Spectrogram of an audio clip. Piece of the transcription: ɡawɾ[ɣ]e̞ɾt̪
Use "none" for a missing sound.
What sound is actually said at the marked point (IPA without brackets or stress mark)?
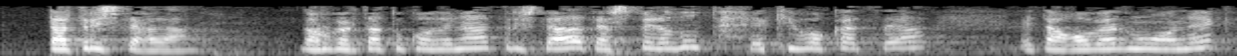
ɣ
